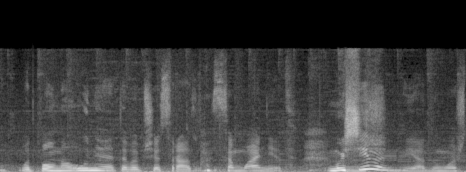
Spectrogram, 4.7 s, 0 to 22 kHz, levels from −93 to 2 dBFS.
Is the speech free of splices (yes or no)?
no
